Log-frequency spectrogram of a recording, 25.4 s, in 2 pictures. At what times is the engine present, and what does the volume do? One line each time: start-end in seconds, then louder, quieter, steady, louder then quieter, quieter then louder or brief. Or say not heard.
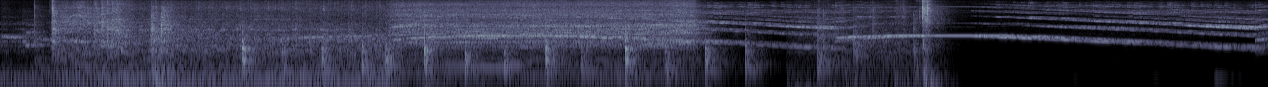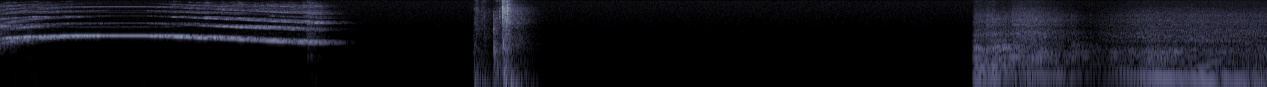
0.0-7.0 steady
22.4-25.3 brief.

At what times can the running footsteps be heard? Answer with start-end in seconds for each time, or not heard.
2.4-9.2.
